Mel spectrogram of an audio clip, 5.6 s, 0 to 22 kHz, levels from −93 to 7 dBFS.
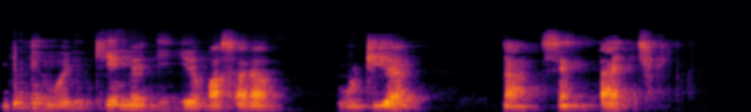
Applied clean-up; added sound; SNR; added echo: neural mask model DeepFilterNet 3.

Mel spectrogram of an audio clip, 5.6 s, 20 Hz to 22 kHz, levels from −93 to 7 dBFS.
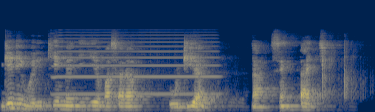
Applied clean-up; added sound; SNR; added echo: none; Trumpet; 13 dB; reverberation time 0.6 s.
